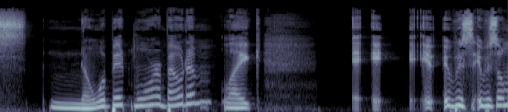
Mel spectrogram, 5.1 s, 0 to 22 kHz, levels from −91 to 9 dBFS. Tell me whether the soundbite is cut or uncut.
cut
